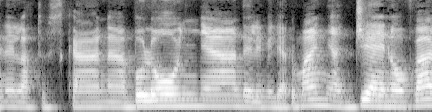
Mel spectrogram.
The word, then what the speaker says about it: Genova: Toscana, Bologna nell'Emilia Romagna, Genova, remember it's Genova with a V, in Liguria. If you say Genoa, that is the football team.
